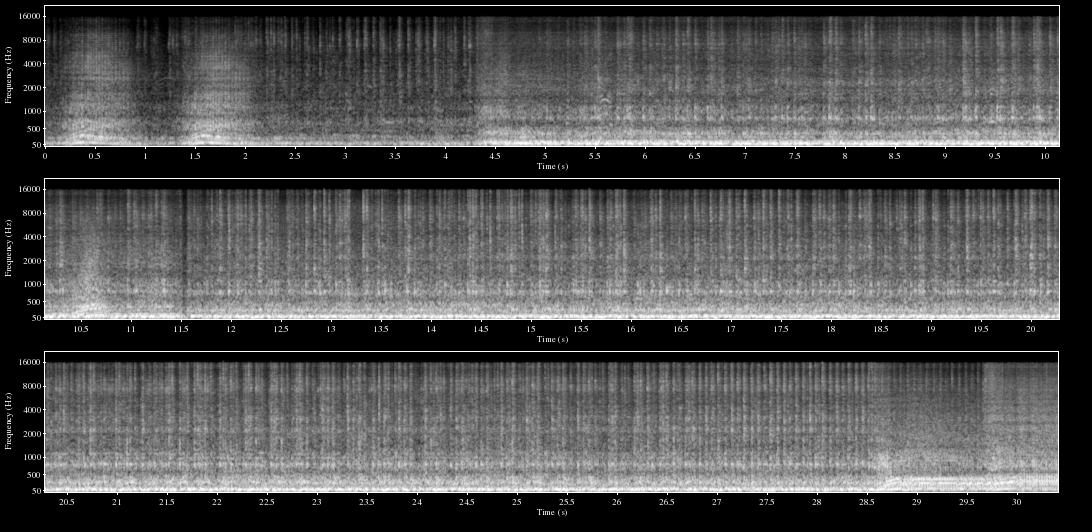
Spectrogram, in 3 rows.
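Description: Pro Mod drag car's big V8 engine revved in a few short blips, then running loud and steady at the starting line from about four seconds in. Near the end the revs climb again as it prepares to launch.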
